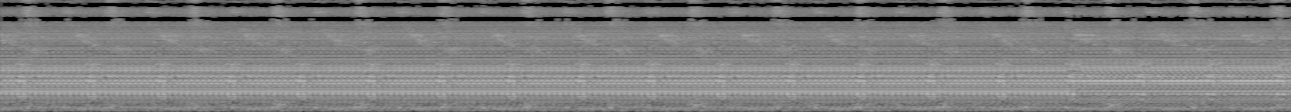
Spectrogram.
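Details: Steady loud droning and rapid rhythmic buzzing pulses with a tone change near the end; MRI scanner acoustic noise inside the scan room during a tibia/fibula (lower leg) test scan with a GE high-definition lower extremity coil.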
